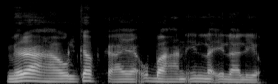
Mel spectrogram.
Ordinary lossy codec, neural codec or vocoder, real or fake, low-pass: none; codec, 44.1 kHz, 7.8 kbps, DAC; fake; none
